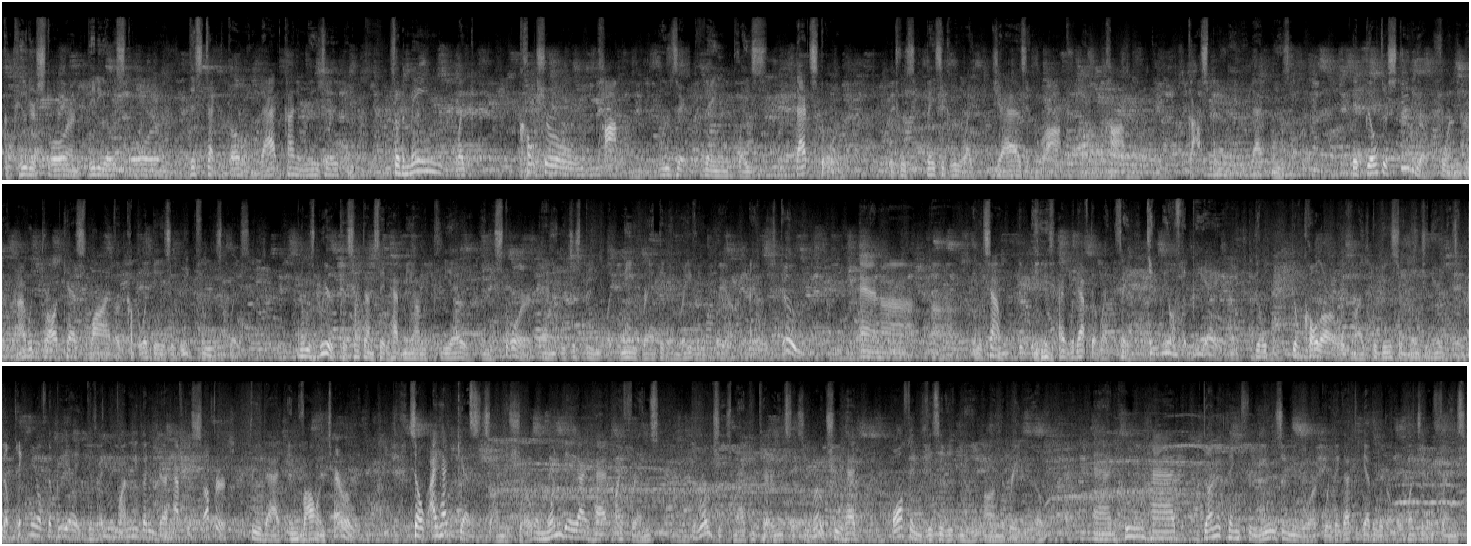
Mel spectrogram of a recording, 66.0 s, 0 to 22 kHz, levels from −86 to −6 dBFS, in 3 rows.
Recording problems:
murmuring crowd; loud; throughout; 3 dB below the speech

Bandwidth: 15 kHz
